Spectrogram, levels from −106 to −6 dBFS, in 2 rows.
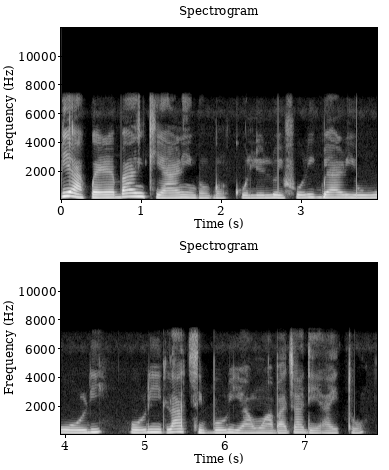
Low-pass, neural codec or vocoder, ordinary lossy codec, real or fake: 7.2 kHz; none; none; real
